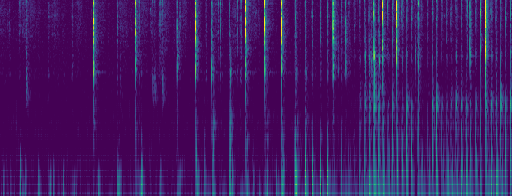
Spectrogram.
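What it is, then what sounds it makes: Kinetic sand being pressed and cut in a glass mug. A gloved hand uses a black plastic scoop/tamper tool to repeatedly press and cut into compacted purple kinetic sand packed almost to the top of a clear glass mug with a handle. Short, dry, bright crunches come from the sand, not the glass, spaced apart at first and then growing denser into a steady crackling in the last second and a half.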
